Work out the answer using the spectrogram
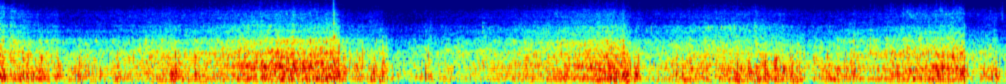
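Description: Steady running noise of a passenger train under way, heard from an open coach window, with a second train moving on the next track. There is one sharp click about two and a half seconds in.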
